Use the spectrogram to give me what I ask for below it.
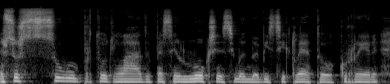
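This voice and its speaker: A somewhat breathy man at medium pitch, fairly quick in pace, with fairly even intonation. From Africa, Portuguese-speaking. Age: 70s. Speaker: therapist. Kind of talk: interview.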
